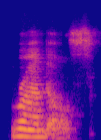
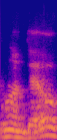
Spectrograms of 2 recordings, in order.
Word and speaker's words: rondelle: I usually pronounce it rondelle because I think that's prettier, but I think that's wrong because I heard somebody say rondel, and I thought sounds weird.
